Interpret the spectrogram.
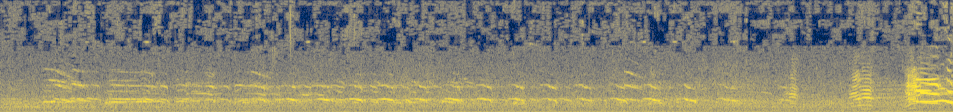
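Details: A colony of gulls in the harbour at Svolvær, Lofoten, Norway, calling at once: a steady chorus of harsh, rising mews and yelps several times a second over a low constant rumble of wind or harbour noise.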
